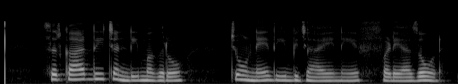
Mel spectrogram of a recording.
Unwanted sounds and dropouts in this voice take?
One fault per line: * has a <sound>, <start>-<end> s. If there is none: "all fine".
all fine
